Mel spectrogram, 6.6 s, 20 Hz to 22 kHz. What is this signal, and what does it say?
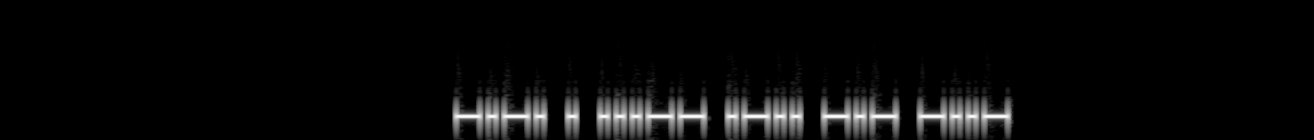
Morse code, heard as a keyed tone, about 30 wpm, 700 Hz. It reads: CE3LKX
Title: DXCC-100 Call Signs - 6 Characters - Repeated 2x - 30wpm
